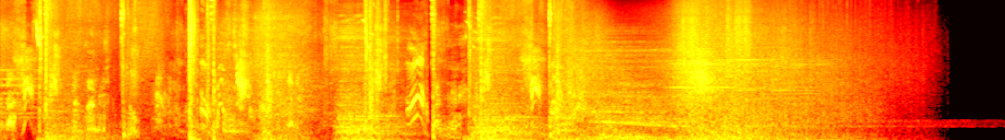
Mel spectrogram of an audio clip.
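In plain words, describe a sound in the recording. Game combat sound effects thud and whoosh as a fighter battles a beast.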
